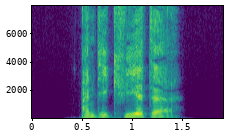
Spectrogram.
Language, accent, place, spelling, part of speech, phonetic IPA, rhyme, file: German, Germany, Berlin, antiquierte, adjective, [ˌantiˈkviːɐ̯tə], -iːɐ̯tə, De-antiquierte.ogg
- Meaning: inflection of antiquiert: 1. strong/mixed nominative/accusative feminine singular 2. strong nominative/accusative plural 3. weak nominative all-gender singular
